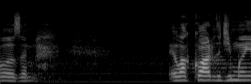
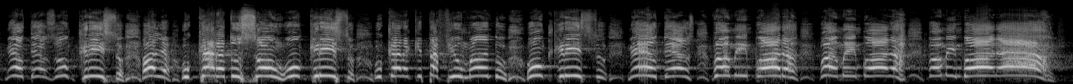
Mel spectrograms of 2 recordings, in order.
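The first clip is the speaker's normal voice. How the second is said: high frantic yelling, louder and louder; panicked shout; 9 semitones higher, 13 dB louder than usual. Acted. Demon terrified at seeing many Christs, shouting. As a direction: scream to run away in terror.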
